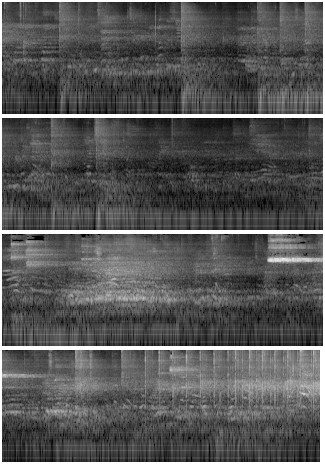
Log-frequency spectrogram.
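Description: A crowd of children and adults chatter and call out in a large echoing gym.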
